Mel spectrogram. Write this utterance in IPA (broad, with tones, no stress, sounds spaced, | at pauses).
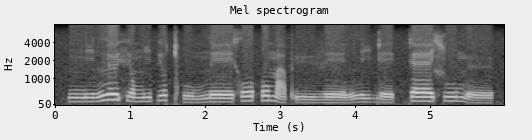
nː i˧ lː ø˥ fʲ ɔ˧ m i˧ pʲ o˥ ǀʰ u˩ mː eː˧ x o˥ h o˥ m a˩ pʼ yː˩ v eː˩ lː i˧ ɡ eː˩ kː ɛː˥ ɕ u˥ m ø˩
